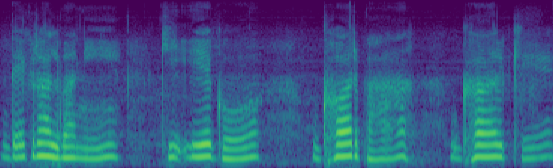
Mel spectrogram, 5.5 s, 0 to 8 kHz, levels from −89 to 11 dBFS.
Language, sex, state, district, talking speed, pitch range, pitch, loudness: Bhojpuri, female, Uttar Pradesh, Ghazipur, 110 wpm, 185-210 Hz, 200 Hz, -18 LUFS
